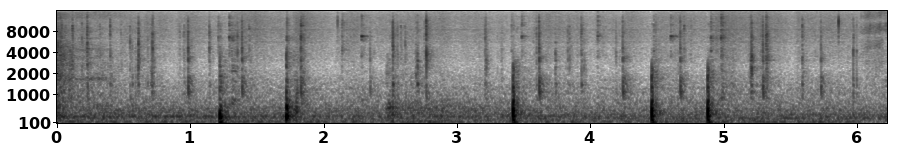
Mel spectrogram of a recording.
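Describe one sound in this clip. Blocks crunch as they are broken and placed.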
